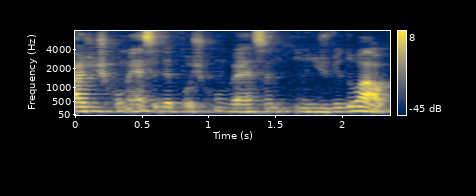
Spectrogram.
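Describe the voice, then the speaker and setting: There is audible room echo around a man's fairly high voice. He is somewhat breathy and keeps a moderate pace. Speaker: lawyer and public speaking teacher. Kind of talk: podcast interview. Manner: measured with many pauses.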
